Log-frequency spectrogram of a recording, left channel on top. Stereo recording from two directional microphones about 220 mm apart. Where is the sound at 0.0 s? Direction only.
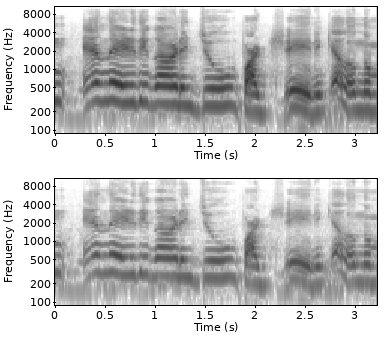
5° left (ahead or behind).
